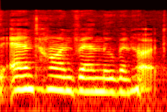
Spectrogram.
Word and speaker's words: Leeuwenhoek: several hundred years ago, his name is Anton van Leeuwenhoek, and I kind of like to pronounce it as Antoine van Leeuwenhoek. Anyway, it just kind of makes me remember his name.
